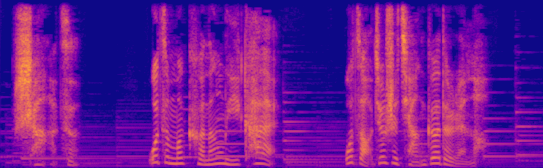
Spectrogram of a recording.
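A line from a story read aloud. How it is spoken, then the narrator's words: Sighing. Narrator (Chinese): 许良叹气说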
